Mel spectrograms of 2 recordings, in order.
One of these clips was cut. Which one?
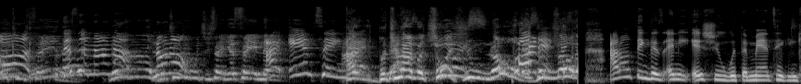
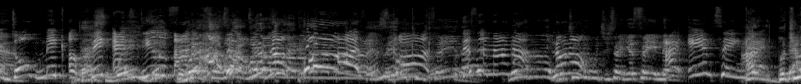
first; 1 cut; at 5.8 s

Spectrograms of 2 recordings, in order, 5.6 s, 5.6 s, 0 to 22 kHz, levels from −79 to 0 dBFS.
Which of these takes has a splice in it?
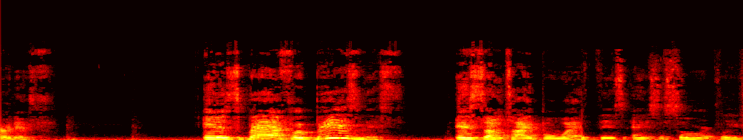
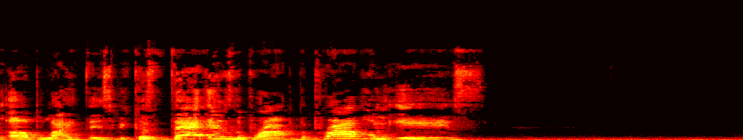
first; 1 cut; at 4.4 s

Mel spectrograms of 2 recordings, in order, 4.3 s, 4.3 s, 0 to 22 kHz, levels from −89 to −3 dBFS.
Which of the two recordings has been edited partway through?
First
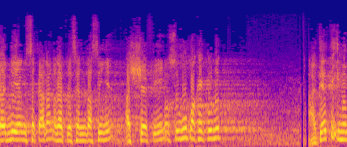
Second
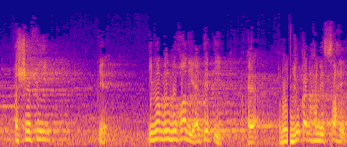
first; 1 cut; at 2.1 s

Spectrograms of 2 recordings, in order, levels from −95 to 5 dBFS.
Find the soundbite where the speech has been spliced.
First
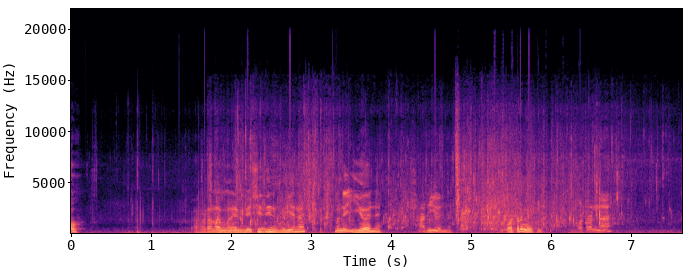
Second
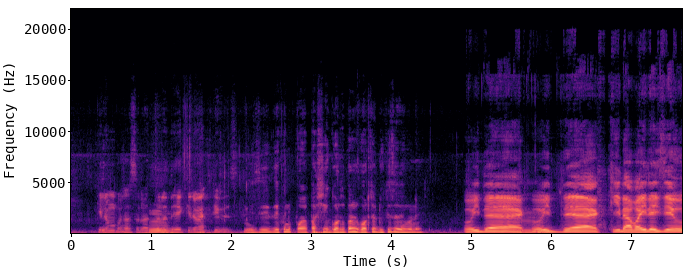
second; 1 cut; at 4.8 s

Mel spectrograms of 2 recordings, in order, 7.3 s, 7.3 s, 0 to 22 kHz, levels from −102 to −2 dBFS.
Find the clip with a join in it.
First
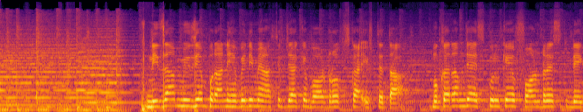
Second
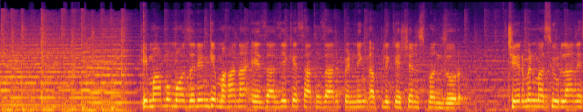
second; 1 cut; at 1.5 s

